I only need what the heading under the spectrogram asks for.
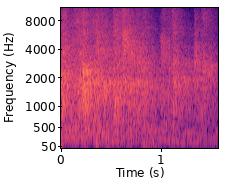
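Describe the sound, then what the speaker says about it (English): An audience claps for Barry Jones in a brief, scattered burst of applause from a moderate distance. "give him a clap"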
